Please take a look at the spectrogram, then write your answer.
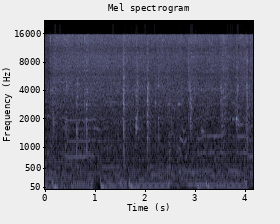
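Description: Cucumber frying and sizzling in a pan for Telugu dosakaya chutney, with steady crackle and occasional stirring scrapes, close and continuous with no talking.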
